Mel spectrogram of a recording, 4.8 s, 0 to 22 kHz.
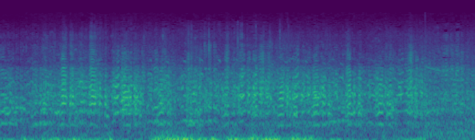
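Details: Dense, unbroken din of harsh, cackling calls from a huge Cape gannet colony on a tiny island off South Africa on a foggy, grey morning, wind rising to 10–15 knots, birds flapping, leaping and sky-pointing, low wind rumble beneath.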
